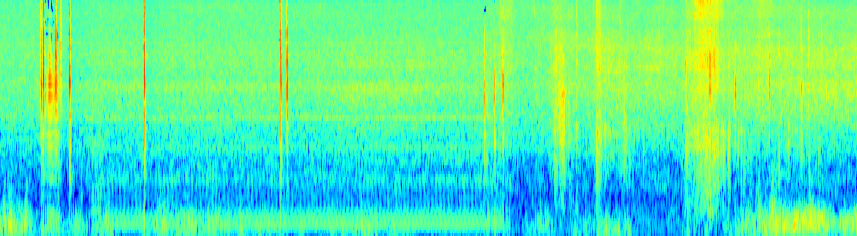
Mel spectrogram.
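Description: A handheld video camera being handled: sharp clicks, then a steady low mechanical hum for about three seconds that fits a zoom motor, ending in another click. Low rustling handling noise follows near the end.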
